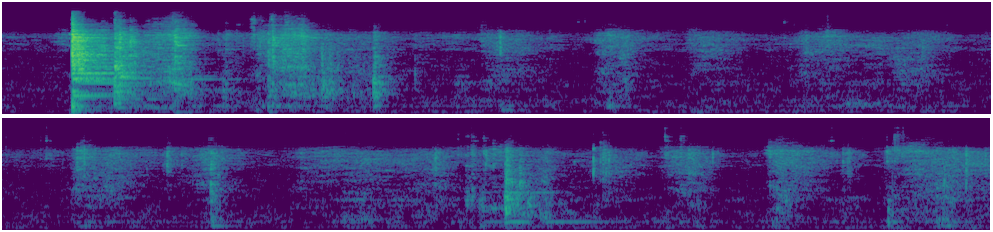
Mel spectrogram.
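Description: A sesame and jaggery ladoo mixture is stirred in a pan with a metal spoon. Faint scraping and light clinks of utensil on metal repeat unevenly, with one sharper knock near the start and no talking.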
